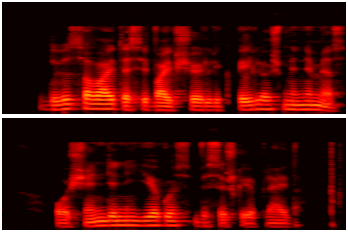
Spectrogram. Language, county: Lithuanian, Kaunas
